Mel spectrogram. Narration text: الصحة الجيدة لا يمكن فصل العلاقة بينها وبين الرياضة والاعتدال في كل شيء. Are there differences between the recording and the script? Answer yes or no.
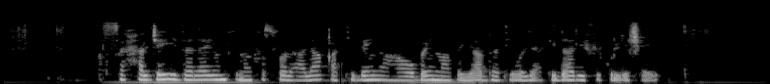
no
